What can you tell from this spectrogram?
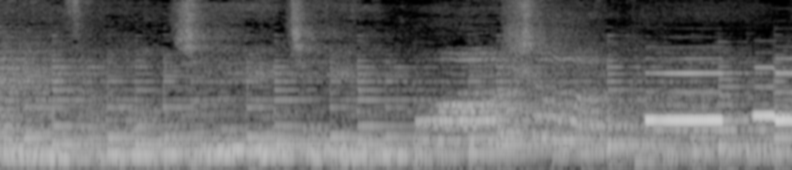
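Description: Background music: soft, sustained chords with gentle swells. A high, held melody line comes in louder about six and a half seconds in.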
